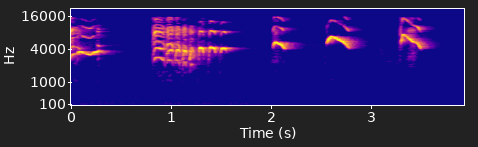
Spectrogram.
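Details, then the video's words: Stelan-style song of a greater green leafbird: a quavering high whistle, then a warbled burst, followed by three clear upslurred whistles spaced about half a second to a second apart. "Apakah Stelan Cucak Hijau Bisa Di Patenkan"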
